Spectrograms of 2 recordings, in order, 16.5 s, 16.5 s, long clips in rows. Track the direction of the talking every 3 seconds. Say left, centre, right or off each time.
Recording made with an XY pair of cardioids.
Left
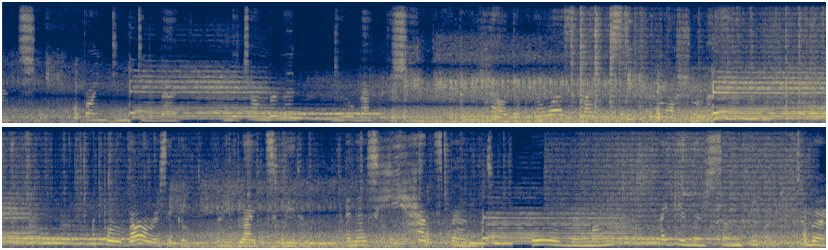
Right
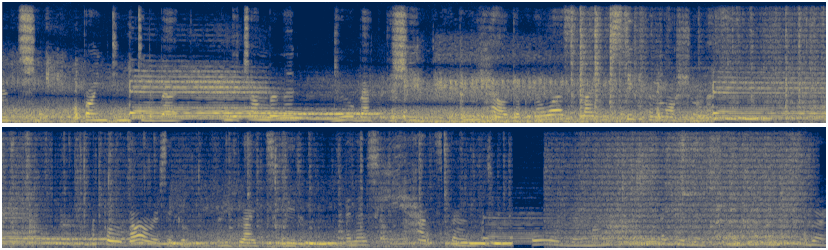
right, right, centre, left, left, left.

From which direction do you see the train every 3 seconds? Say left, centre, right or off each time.
right, centre, left, left, left, left.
